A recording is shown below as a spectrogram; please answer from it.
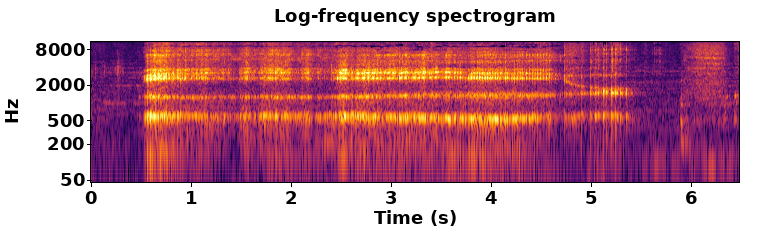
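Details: Streamer burping: one long, loud, drawn-out voiced belch lasting about five seconds, then brief laughter.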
